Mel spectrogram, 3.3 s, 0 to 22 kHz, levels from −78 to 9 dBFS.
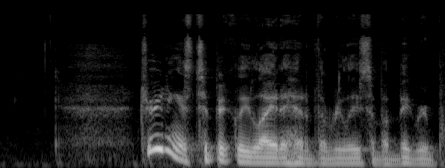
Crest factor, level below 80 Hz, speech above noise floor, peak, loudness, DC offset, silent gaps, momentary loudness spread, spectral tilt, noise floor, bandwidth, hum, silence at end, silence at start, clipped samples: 16 dB; -40 dBFS; 34 dB; -6 dBFS; -22 LUFS; under 0.1%; none; 11 LU; -7 dB/octave; -55 dBFS; 16.5 kHz; none; 0 s; 0.65 s; under 0.1%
